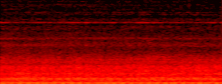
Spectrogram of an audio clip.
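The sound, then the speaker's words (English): A loud truck engine gives a steady, heavy low rumble with a droning hum. The level stays constant and does not swell or fade over the short stretch. “This truck is so loud. This audio is going to be pretty rough.”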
